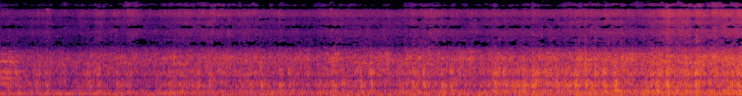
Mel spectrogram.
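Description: Passenger coaches of an express train running past at speed, the wheels clattering rapidly over the rails in a steady rushing din that grows louder toward the end.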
